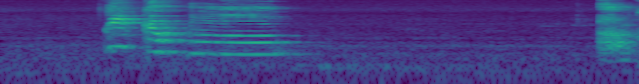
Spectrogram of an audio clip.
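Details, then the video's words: A pet talking parrot on a back porch, amid whistling and chatter about squirrels and birds. A brief harmonic, voice-like utterance lasts about a second, then a second short burst follows after a pause, with a quiet room background. "Einstein the Talking Parrot’s Back Porch Monologue"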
